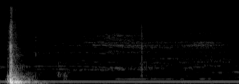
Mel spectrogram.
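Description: A single dull thump right at the start, dying away within half a second, followed by only a faint steady low hum.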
